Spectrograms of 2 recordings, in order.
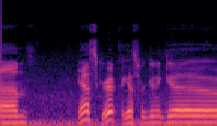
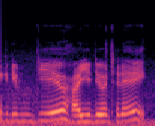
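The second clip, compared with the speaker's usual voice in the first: usual speaking voice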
